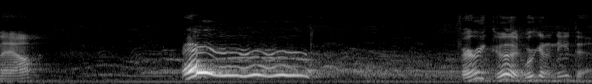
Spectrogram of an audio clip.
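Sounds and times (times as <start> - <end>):
faint low hum: 0.0 - 5.9
audience member imitating a bluetick hound dog howling: 1.8 - 5.4
speech: 4.9 - 5.9.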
